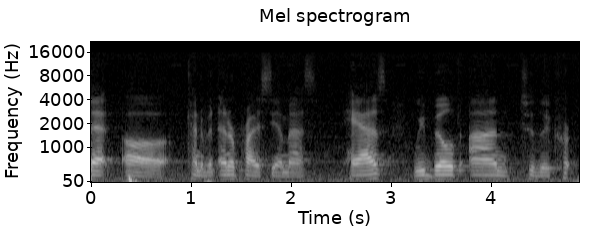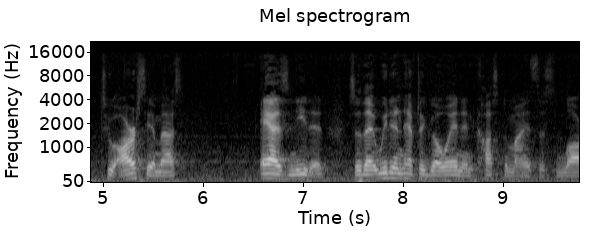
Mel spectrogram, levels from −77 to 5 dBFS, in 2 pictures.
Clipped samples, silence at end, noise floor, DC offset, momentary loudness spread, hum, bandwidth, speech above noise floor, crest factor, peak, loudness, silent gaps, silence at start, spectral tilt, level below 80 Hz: under 0.1%; 0 s; -50 dBFS; 0.1%; 13 LU; none; 16 kHz; 22 dB; 24 dB; -4 dBFS; -28 LUFS; none; 0 s; -5.5 dB/octave; -46 dBFS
